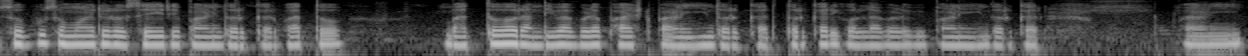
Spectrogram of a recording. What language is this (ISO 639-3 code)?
ori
